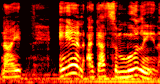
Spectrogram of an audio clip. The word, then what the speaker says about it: mullein: I think that's how you pronounce it, Mullein. I know the plant very well because it was all over the place in Flagstaff. It's called mullein or mullein. Yeah, it's got to be mullein.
